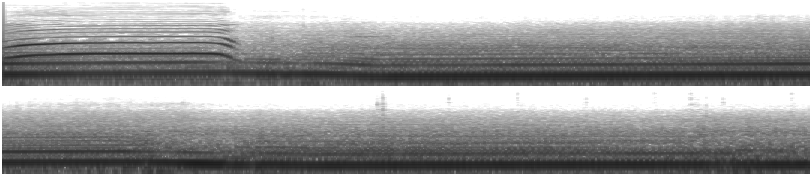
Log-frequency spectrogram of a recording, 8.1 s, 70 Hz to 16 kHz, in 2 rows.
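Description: Scion FR-S's 2.0-litre boxer four, muffler deleted, heard droning from inside the cabin under acceleration. The engine note steps down once early on, climbs slowly, then eases off about five seconds in. A loud high tone rises and holds for about a second at the very start.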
